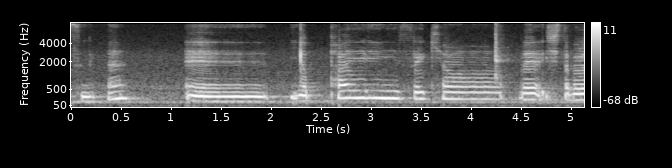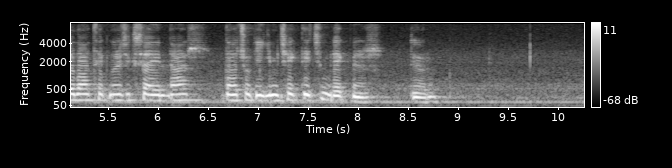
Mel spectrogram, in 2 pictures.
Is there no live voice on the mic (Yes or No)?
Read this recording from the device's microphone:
Yes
